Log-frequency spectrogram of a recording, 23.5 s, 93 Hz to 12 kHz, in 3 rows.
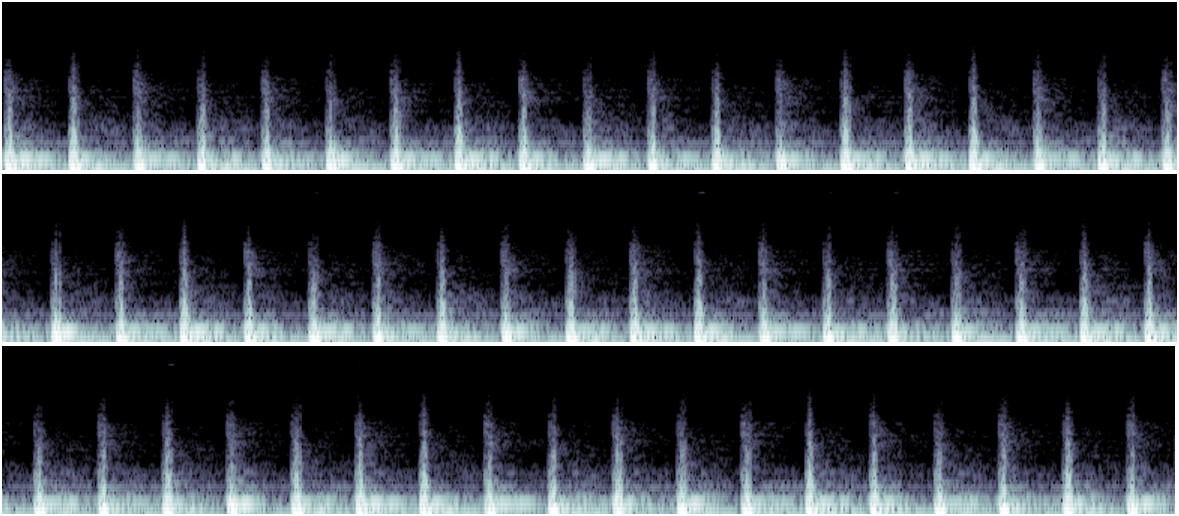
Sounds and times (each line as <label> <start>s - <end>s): heartbeat 0.0s - 23.4s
